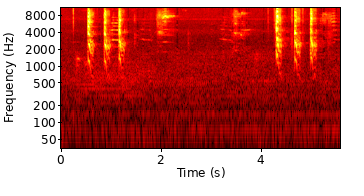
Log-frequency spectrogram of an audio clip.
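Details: Woodpecker trying to drive off a squirrel: two bursts of three harsh, broadband squawks in quick succession, separated by a quiet gap with faint chirps.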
